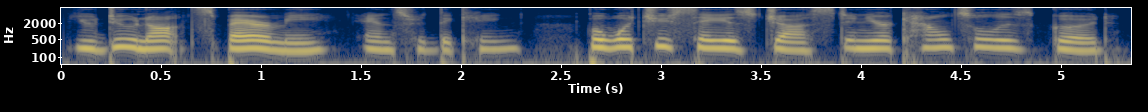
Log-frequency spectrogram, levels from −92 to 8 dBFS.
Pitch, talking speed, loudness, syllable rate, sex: 215 Hz, 215 wpm, -18 LUFS, 4.8 syllables/s, female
